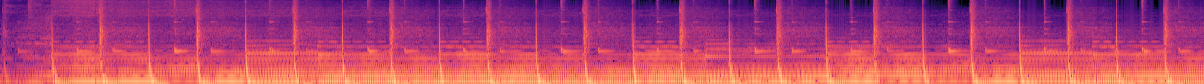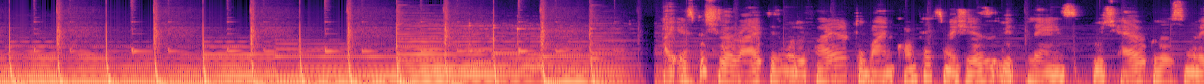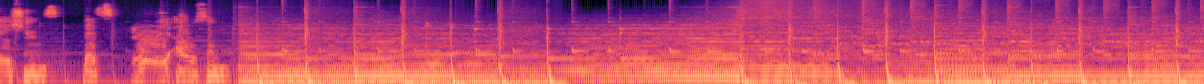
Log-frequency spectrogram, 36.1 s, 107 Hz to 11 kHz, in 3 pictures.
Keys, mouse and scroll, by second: 0.5 click, 0.7 Tab, 1.0 alt+click, 1.4 r, 2.4 Tab, 3.0 right click, 5.2 Tab, 5.6 alt+click, 6.9 click, 7.8 click, 8.5 click, 9.2 Tab, 10.0 click, 13.5 click, 15.0 click, 15.4-17.5 scroll down 18, 17.5 click, 19.0 click, 20.5-21.2 scroll down 1, 21.2-22.5 scroll down 4, 22.5 click, 22.5-22.9 scroll down 1, 22.9-24.1 scroll up 4, 24.1 click, 24.1 scroll up 2, 24.8 space, 26.1 scroll down 2, 26.3 alt+right click, 26.9-27.3 scroll up 1, 31.7 click, 34.7 space, 35.3 click, 35.7 right click.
